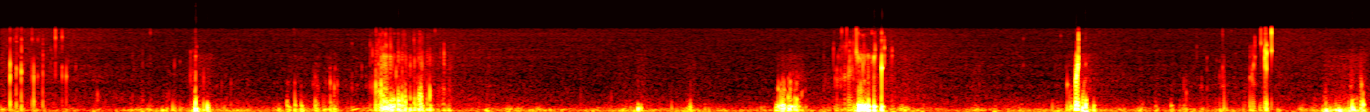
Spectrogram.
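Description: Deep, irregular gurgling growls and rumbles from an empty stomach in a quiet room; ordinary hunger stomach noises.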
